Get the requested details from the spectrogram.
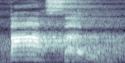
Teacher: E o acento ali, a sílaba tônica está no pá.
